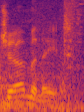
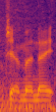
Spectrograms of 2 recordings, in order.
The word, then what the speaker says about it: Geminate: this laning phase to apologize for the previous game with the weaver pronouncing geminate germinate oh i didn't notice but yeah it's a nice little geminate not a nut yeah sorry everyone for my mispronunciation oh crystalis a lot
